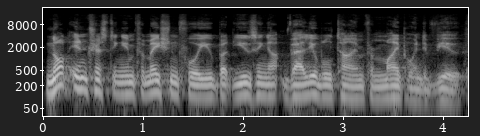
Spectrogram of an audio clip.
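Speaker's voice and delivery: deadpan low voice. Pretend. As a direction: drone on to waste time. Stalling with slow time-wasting talk.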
